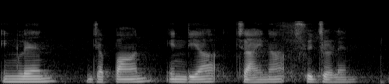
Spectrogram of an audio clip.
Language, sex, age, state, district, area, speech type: Manipuri, male, 18-30, Manipur, Bishnupur, rural, spontaneous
